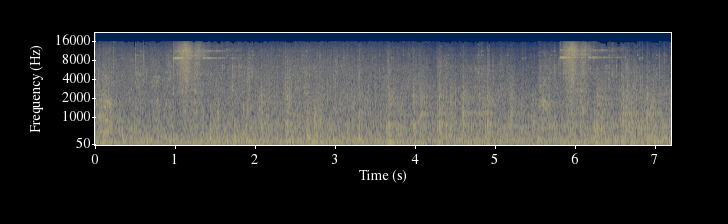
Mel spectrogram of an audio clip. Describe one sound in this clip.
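A bright chime rings as an item is picked up.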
